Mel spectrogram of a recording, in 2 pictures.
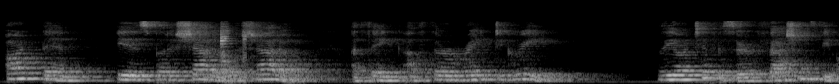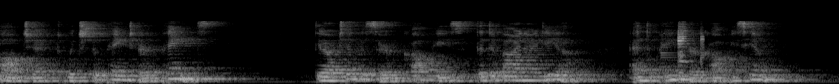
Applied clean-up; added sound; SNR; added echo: none; Guitar; 1 dB; reverberation time 1.1 s.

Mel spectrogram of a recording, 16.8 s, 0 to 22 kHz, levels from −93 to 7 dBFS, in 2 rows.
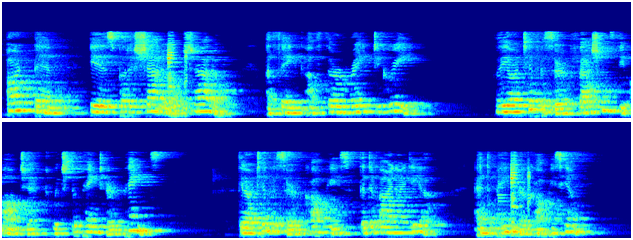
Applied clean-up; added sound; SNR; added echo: classical method WPE with log-MMSE.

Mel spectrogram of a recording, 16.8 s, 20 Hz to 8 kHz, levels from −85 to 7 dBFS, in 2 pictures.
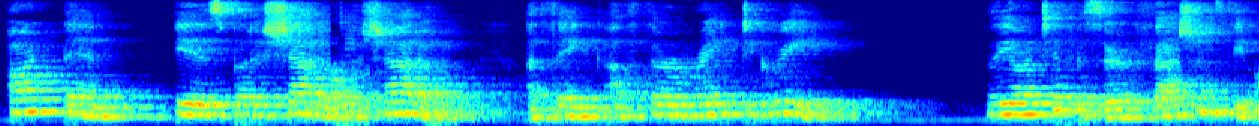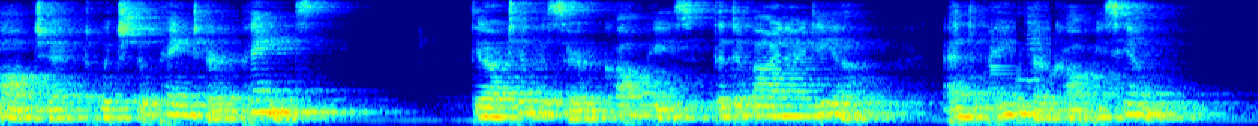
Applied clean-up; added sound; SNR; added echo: neural separator model SepFormer DNS4.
